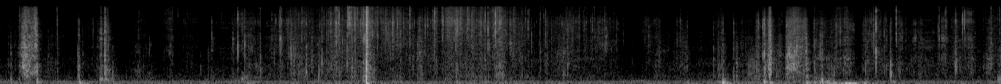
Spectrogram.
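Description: A cardboard box of trading-card packs being torn open by hand: irregular crinkling and tearing, with one sharp snap about three and a half seconds in.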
